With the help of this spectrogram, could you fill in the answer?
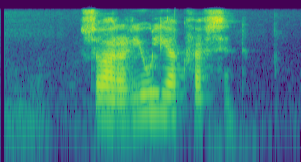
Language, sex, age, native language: Icelandic, female, 40-49, Icelandic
